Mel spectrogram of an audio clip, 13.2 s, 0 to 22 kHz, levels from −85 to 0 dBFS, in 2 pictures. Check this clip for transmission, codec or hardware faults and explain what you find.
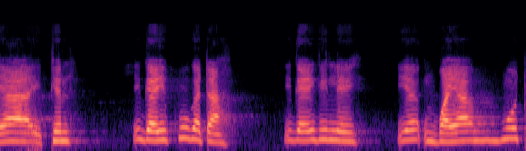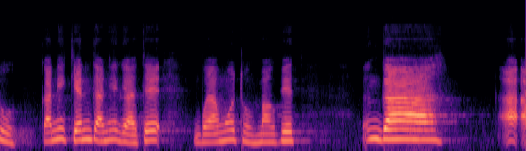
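One codec fault runs the full length of this speech: Opus voice compression.

Throughout, the speech sounds hoarse and faintly robotic. The damage is plainly audible. It fits hybrid Opus near 16 kbps, with linear-prediction coding below 8 kHz, a coarser transform layer above, and 20 ms frames. A spectrogram shows smeared harmonics, with content reaching about 20.1 kHz.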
